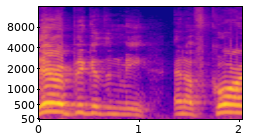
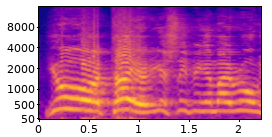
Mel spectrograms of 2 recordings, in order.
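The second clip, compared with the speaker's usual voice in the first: high, loud, bloodcurdling screaming; 6 semitones higher, 6 dB louder than usual. Retelling how a woman screamed at a grandson: imitating a woman screaming. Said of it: "She starts screaming".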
